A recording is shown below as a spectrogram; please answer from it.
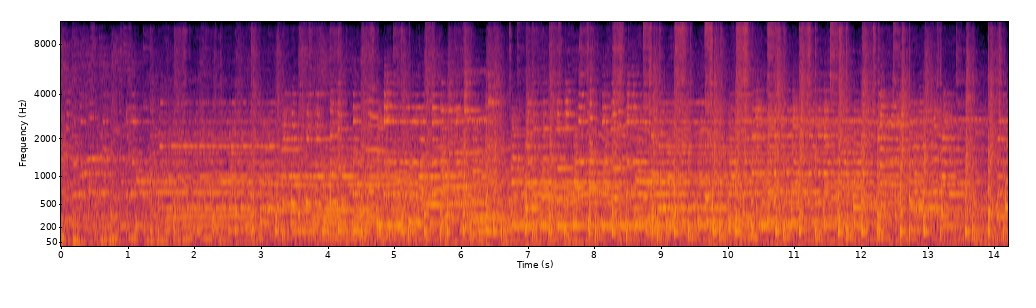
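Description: A steel band playing a lively tune: steelpans carry the melody and chords over a steady beat of drums and percussion. The music grows louder over the first few seconds, then holds.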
